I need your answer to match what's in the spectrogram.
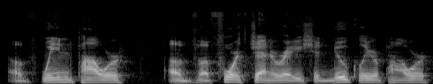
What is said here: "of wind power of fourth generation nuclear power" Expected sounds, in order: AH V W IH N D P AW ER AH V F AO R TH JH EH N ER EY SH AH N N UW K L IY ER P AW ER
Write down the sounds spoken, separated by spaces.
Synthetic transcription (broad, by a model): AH V W IH N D P AW ER AH V F AO R TH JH EH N ER EY SH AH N N UW K L IY ER P AW ER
